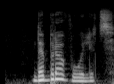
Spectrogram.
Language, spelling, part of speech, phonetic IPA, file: Russian, доброволец, noun, [dəbrɐˈvolʲɪt͡s], Ru-доброволец.ogg
- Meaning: volunteer (one who voluntarily offers himself for service; voluntary soldier; one who acts without legal obligation)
